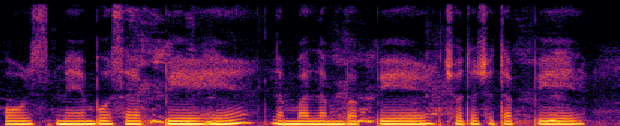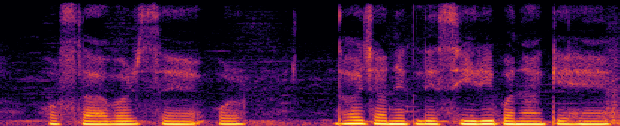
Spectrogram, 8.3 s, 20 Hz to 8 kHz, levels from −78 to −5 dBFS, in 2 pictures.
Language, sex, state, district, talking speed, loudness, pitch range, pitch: Hindi, female, Arunachal Pradesh, Longding, 175 wpm, -13 LUFS, 175-180 Hz, 175 Hz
